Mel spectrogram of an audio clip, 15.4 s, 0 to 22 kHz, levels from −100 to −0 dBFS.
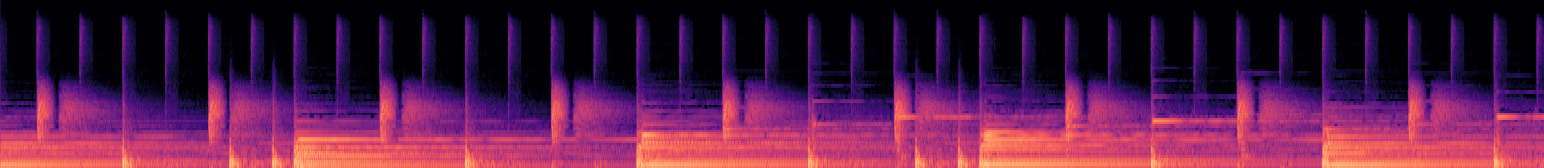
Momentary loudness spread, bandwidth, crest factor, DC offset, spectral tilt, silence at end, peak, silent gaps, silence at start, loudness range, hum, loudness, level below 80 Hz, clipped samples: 17 LU; 12 kHz; 18 dB; under 0.1%; -9 dB/octave; 0 s; -8 dBFS; none; 0 s; 3 LU; none; -27 LUFS; -30 dBFS; under 0.1%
